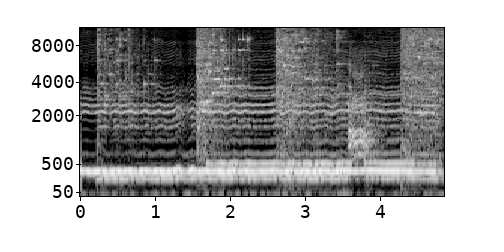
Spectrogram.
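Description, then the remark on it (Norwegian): A voice holds a loud, steady sung note while all the glasses in a studio shatter in several bright, crashing bursts over it, each break spraying crisp tinkling fragments. “Nå knuste alle glassene I studio.”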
